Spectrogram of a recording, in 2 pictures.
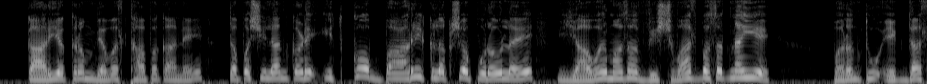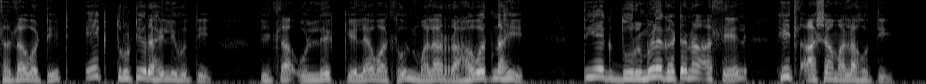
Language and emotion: Marathi, surprised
